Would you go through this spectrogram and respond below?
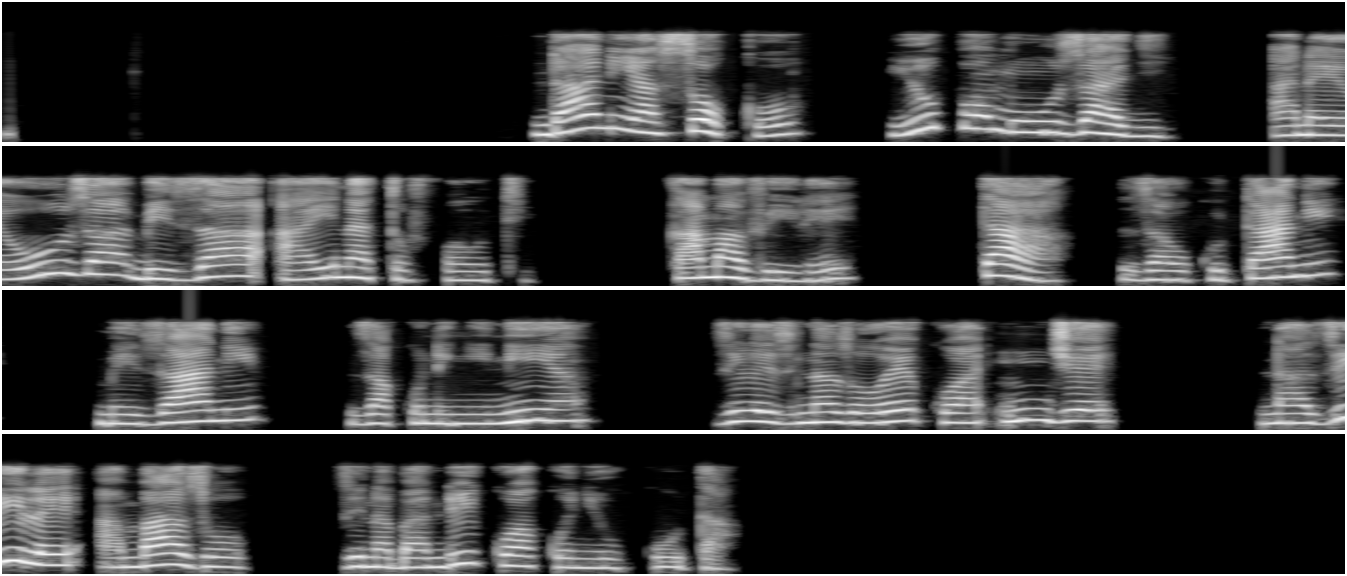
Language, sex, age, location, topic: Swahili, female, 25-35, Dar es Salaam, finance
